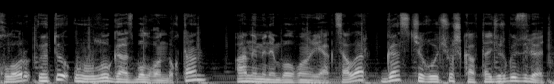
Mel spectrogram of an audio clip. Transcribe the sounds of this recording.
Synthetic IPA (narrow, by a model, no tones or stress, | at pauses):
qlˠo̞ɾøt̪ø̞ʔuːlˠuːɡazbo̞lˠʁo̞nd̪uqt̪ɑn | ɑnɯme̞ne̞nbolˠʁo̞nrʲea̰k̚t̪sɨjalˠɑɾɡazt͡ʃʰɯʁuːt͡ʃuʃkaft̪ɑd͡ʒyɾɡyzyløt̪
